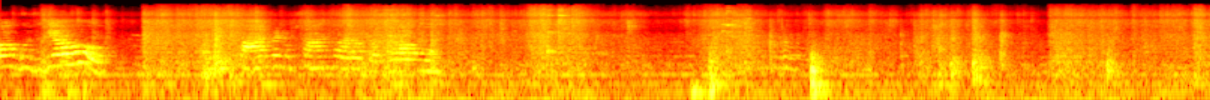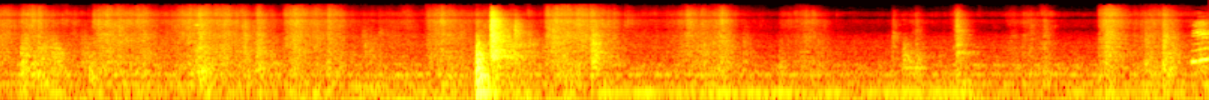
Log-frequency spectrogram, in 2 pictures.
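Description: Rustling and clattering of belongings being packed into a steel trunk, with scattered knocks as things are set down. The loudest is a sharp knock about two-thirds of the way through.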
